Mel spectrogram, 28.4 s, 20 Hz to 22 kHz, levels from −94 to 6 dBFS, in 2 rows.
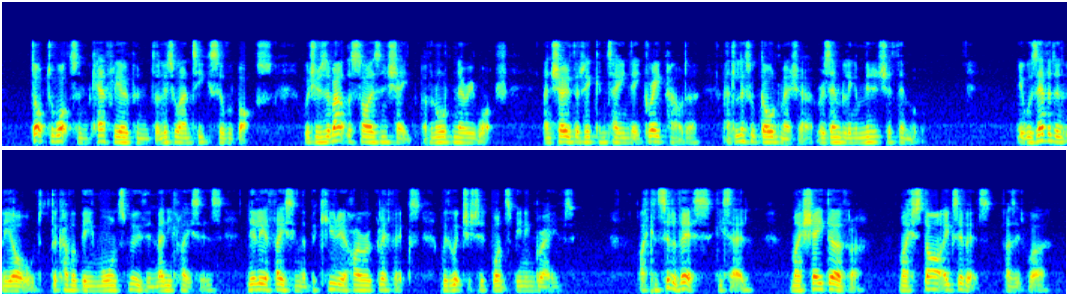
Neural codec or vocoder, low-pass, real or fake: none; 7.2 kHz; real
